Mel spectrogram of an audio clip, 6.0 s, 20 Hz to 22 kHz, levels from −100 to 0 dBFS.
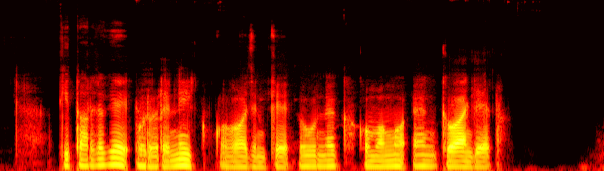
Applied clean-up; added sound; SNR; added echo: neural mask model Resemble Enhance denoiser.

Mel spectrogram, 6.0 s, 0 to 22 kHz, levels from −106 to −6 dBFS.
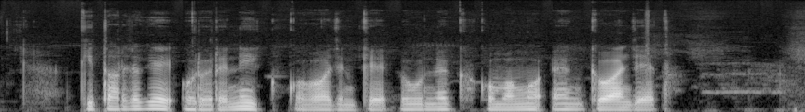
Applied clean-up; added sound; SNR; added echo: none; none; none; none.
